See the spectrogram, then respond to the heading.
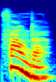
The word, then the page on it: founder: British English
